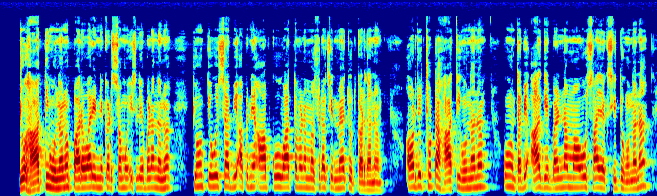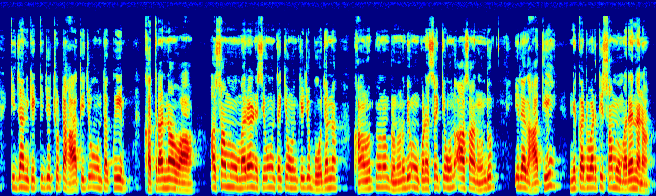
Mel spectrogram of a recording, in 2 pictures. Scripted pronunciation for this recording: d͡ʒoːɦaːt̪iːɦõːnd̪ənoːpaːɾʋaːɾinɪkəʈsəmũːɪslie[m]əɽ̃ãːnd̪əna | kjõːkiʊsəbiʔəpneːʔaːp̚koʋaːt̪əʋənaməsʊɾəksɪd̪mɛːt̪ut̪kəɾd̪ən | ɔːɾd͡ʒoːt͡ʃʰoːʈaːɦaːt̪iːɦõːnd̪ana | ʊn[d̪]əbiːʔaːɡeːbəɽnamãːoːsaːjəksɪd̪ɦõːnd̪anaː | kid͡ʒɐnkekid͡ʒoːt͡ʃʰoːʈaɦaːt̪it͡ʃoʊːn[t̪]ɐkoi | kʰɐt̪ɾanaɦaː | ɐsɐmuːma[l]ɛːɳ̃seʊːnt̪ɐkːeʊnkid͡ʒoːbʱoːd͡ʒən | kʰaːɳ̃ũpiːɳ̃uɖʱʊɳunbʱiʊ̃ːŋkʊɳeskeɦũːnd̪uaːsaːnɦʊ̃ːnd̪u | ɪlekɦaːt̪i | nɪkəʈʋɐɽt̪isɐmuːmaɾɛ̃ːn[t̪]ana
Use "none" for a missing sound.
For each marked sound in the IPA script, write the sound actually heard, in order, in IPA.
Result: b, t̪, t̪, ɾ, d̪

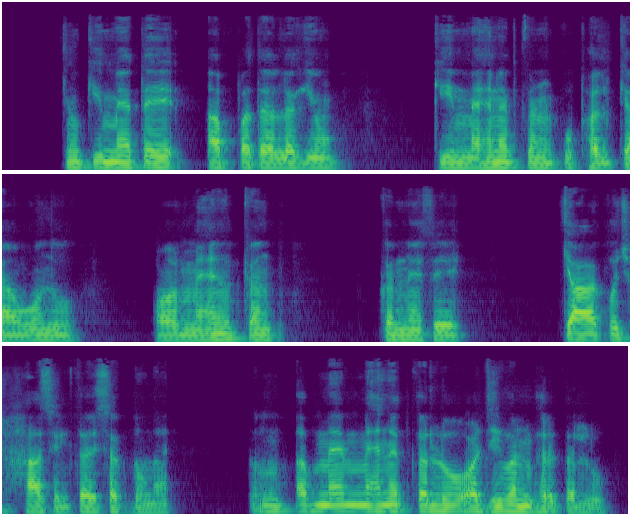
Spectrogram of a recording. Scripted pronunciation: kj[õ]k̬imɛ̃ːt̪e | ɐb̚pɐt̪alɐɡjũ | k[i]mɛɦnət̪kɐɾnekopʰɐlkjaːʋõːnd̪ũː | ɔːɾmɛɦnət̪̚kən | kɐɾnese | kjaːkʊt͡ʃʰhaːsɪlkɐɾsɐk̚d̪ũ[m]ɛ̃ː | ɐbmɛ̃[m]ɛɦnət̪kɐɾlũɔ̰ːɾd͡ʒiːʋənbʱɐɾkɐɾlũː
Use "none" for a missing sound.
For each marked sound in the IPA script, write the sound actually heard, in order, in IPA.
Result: õː, i, m, m

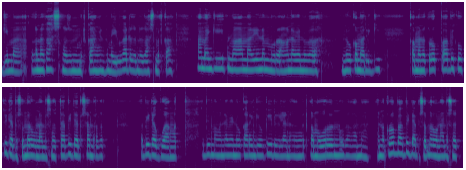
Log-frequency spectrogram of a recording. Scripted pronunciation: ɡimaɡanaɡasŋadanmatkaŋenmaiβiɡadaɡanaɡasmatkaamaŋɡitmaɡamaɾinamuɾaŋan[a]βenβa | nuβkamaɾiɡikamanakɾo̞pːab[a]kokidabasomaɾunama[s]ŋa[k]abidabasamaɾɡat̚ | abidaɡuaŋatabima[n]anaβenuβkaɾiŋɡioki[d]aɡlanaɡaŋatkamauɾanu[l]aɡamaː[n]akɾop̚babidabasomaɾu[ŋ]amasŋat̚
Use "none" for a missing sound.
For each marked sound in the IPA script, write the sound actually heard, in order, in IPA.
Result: a, i, s, t, ŋ, d, ɾ, n, n

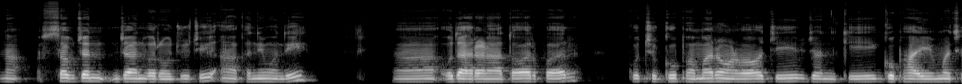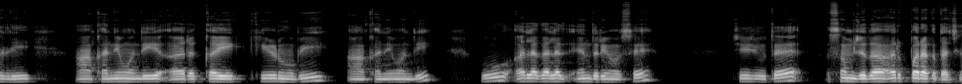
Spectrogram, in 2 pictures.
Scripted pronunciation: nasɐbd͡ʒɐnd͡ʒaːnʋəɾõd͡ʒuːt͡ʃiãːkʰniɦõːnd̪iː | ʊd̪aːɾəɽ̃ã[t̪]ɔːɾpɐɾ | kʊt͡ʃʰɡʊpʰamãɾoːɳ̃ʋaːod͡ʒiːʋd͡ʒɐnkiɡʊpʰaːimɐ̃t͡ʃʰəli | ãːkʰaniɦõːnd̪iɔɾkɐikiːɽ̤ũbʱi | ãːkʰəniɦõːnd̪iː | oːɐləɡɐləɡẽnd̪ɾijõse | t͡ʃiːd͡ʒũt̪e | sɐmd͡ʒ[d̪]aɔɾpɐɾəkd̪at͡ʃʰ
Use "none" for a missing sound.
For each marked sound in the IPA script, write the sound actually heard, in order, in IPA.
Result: t̪, d̪

